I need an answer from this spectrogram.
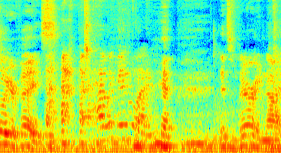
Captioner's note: laughs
